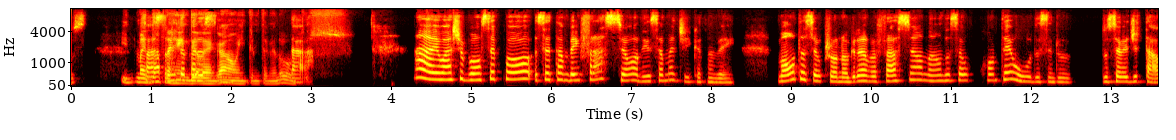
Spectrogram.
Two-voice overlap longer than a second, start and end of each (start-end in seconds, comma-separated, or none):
0.8-2.1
